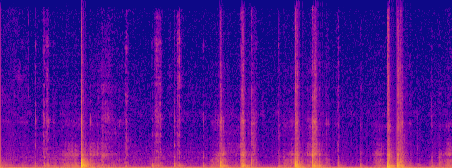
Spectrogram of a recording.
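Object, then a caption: Plaster excavation block scraped with a metal chisel. A metal chisel scrapes and taps at a solid white plaster fossil excavation block held by hand. About seven short, dry scraping knocks stand out over a steady low hum, each dying away almost at once with little ring.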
